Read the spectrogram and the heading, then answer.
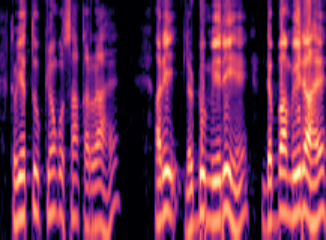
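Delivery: ordinary delivery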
